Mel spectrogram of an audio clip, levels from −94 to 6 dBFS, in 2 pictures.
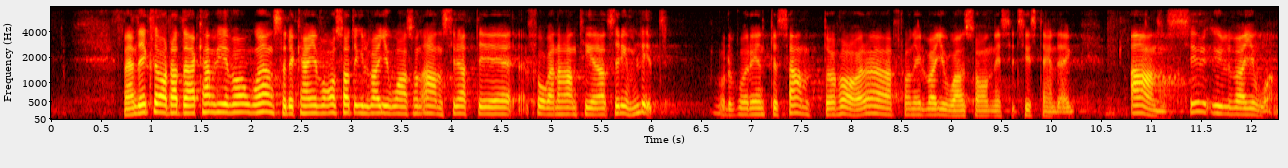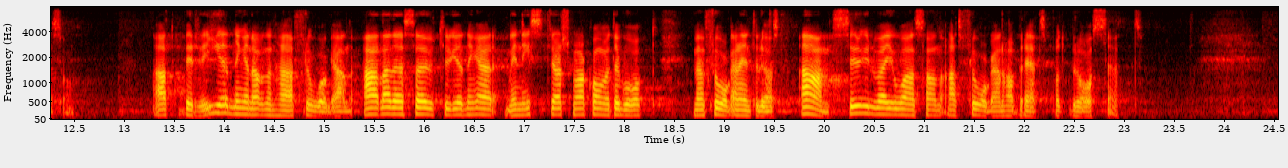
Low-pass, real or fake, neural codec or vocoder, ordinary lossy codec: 7.2 kHz; fake; vocoder, 22.05 kHz, 80 mel bands, HiFi-GAN; none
